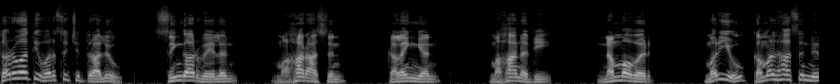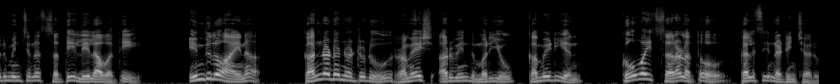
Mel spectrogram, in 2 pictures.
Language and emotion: Telugu, neutral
